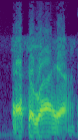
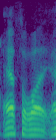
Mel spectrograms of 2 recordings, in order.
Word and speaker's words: Athalia: And I will tell you, I did had a chance to review it here in the Bible, I tend to pronounce it Athalia, but you pronounce it Athalia? How do you say it? – Athalia. – Athalia.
